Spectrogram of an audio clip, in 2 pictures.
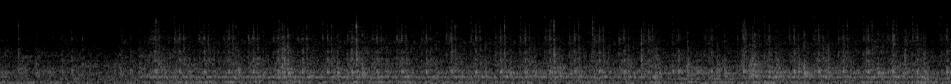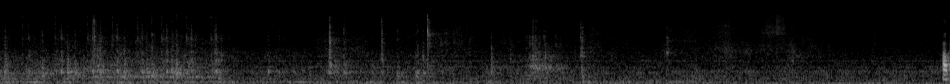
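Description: A sewing machine runs steadily, stitching a denim jeans pocket a centimetre from the edge, with a continuous rapid mechanical whir that stops near the end, leaving a few faint clicks and handling sounds.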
